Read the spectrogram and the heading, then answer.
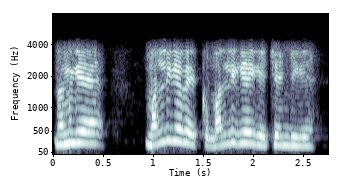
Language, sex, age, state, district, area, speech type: Kannada, male, 60+, Karnataka, Dakshina Kannada, rural, conversation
